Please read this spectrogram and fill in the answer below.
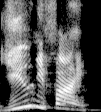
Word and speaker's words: unify: Thì vậy unify có đuôi phi cũng rơi vào âm thứ ba, tính từ cuối đường ngược lại u âm 1.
